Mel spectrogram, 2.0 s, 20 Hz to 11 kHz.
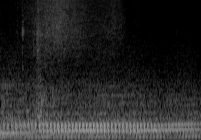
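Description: Ford Ranger Raptor's 2.0-litre bi-turbo four-cylinder diesel accelerating hard, though not at full throttle, heard from inside the cabin. It is a steady engine drone that climbs slightly in pitch.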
